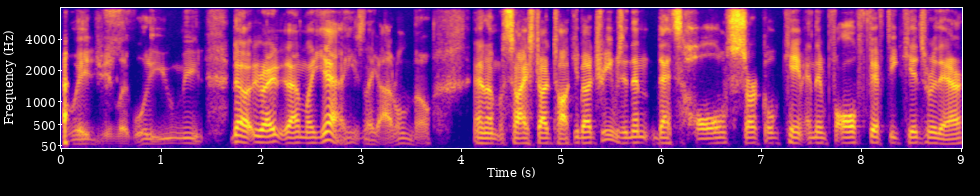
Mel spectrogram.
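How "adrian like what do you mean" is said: put-on tough-guy voice, much quieter. Retelling a talk with a high school student, voicing him in a Rocky voice. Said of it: "doing my Rocky voice".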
